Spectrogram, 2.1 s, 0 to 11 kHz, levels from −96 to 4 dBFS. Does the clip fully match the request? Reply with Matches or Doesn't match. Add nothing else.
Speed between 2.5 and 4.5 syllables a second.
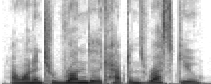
Doesn't match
